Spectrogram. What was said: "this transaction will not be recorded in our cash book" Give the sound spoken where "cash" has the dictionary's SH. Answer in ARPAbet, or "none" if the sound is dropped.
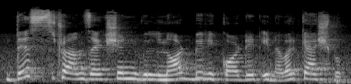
SH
